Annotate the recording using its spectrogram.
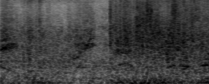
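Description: A mounted machine gun fires.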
